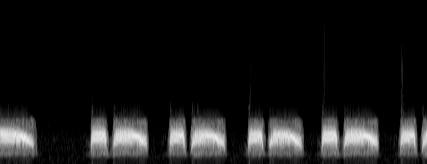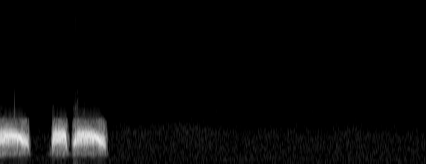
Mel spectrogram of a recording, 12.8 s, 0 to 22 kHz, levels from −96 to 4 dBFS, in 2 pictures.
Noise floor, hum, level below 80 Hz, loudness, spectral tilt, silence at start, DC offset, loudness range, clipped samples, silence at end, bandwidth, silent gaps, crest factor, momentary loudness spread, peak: -87 dBFS; none; under -90 dBFS; -13 LUFS; -7 dB/octave; 0 s; under 0.1%; 5 LU; under 0.1%; 4.8 s; 1.1 kHz; none; 14 dB; 10 LU; -2 dBFS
